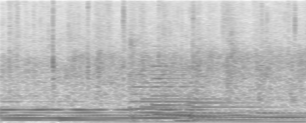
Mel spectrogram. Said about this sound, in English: Is this too tight this morning? Loosen it a little bit with a clap at least or something.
